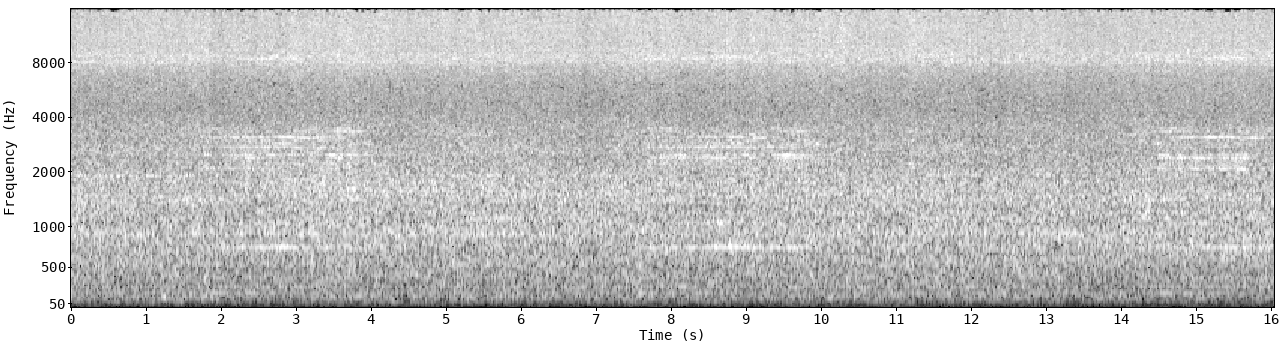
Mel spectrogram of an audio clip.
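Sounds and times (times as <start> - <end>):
train tyres rumbling: 0.0 - 16.0
faint high tone: 1.6 - 6.0, 7.4 - 10.7, 14.0 - 16.0.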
